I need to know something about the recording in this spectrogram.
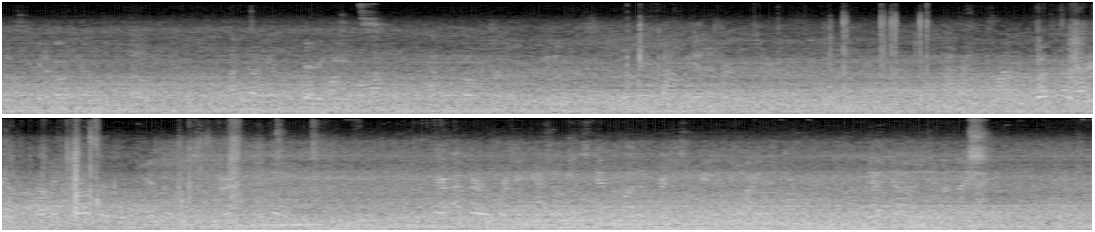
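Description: Small knocks and rattles sound inside a bus.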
